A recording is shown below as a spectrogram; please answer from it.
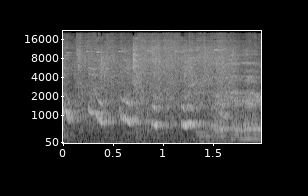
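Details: Labrador retriever puppies, 23 days old, eating puppy food for the first time with their mother nearby. Faint, short high whimpers come roughly every third of a second over a noisy background.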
